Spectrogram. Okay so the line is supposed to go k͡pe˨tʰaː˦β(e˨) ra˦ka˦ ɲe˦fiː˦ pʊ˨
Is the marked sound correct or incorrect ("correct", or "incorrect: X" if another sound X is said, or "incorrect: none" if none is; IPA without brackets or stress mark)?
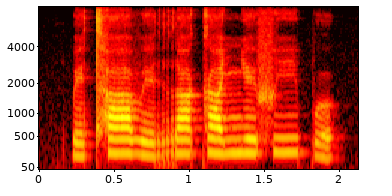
correct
